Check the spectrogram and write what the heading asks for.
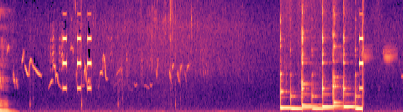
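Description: Mobile phone ringtone: a short electronic melody of steady stepped tones, starting about four seconds in and lasting just over a second. Before it come faint bird chirps and a few short high beeps.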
